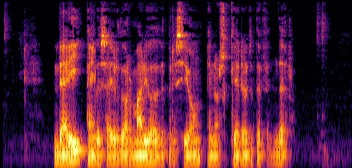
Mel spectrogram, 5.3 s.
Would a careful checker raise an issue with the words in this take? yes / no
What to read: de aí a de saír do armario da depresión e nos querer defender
no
